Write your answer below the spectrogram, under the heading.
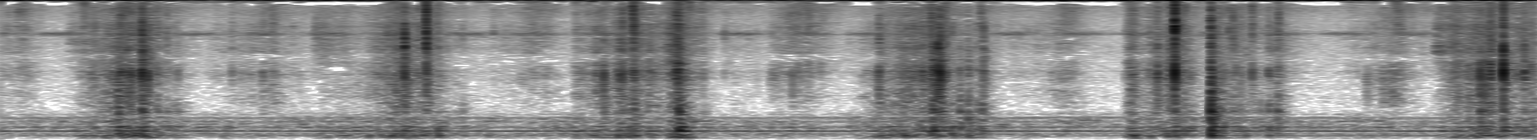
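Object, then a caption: Crumbled soap in a plastic tub. Finely crumbled dry blue soap shavings in a small clear plastic tub are ground and crushed with the glass base of a nail polish bottle. Quiet, gritty crunching and crackling come in uneven bursts over a low rumble, with occasional brighter crackles standing out.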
